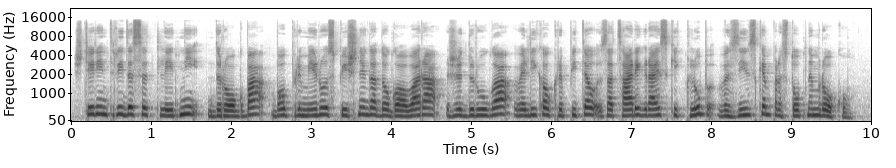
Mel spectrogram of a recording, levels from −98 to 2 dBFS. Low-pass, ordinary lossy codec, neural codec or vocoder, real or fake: 14.4 kHz; none; none; real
